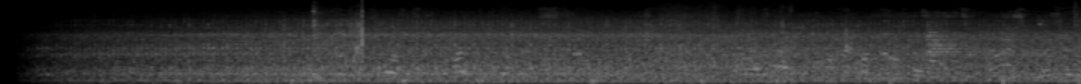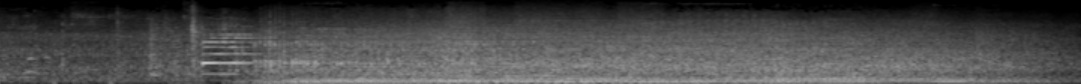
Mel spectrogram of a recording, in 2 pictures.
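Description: Street noise with voices, then a short car-horn toot about eleven seconds in, followed at once by a loud car engine and exhaust that holds steady for about six seconds before fading out.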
